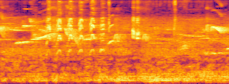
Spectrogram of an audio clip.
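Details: Oriental magpie-robin in morning song, fast and tightly packed to provoke other magpie-robins; quick bursts of chirps and a long thin whistle near the end, with faint background conversation.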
